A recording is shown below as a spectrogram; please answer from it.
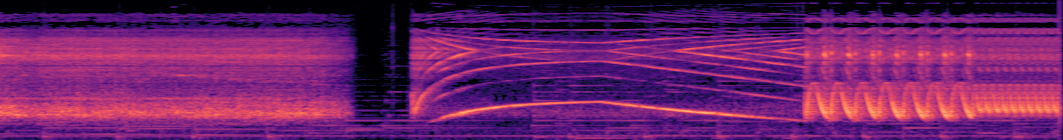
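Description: Tonka Toughest Minis toy fire engine playing its electronic sound effects through a small speaker: a noisy rushing sound for about three and a half seconds, a brief pause, then a siren wail that rises and falls, switching near the end to a fast yelping siren.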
